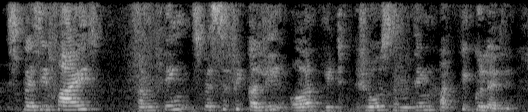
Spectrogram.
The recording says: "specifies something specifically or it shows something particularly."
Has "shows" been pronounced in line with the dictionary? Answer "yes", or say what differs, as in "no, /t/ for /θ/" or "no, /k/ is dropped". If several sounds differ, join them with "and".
yes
